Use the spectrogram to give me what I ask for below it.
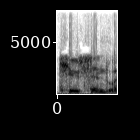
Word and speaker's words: Kussin: consensus oh my correct my pronunciation of your last name if it's wrong I'm saying kusen am I right ah cuson think I'll a quick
